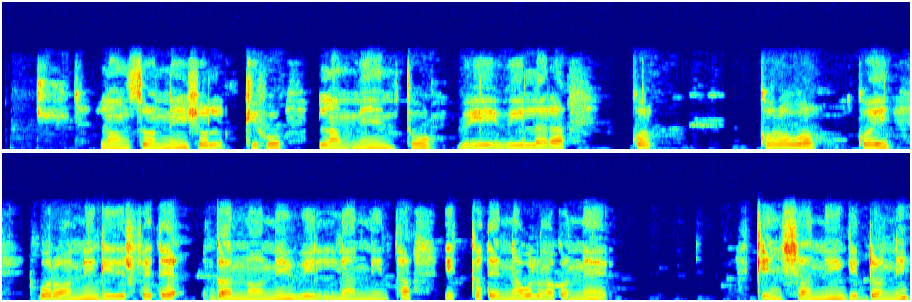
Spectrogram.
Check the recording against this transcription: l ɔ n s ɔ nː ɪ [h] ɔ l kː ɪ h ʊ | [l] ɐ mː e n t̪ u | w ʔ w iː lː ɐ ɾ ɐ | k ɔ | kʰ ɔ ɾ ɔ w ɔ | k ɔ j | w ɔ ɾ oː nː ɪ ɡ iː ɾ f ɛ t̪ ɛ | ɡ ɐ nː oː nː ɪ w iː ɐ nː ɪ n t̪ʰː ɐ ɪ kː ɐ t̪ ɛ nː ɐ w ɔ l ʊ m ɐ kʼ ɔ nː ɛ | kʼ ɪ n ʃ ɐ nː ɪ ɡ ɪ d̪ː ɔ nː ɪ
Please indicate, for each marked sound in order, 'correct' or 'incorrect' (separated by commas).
incorrect, correct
